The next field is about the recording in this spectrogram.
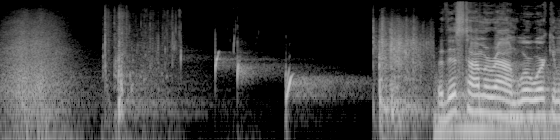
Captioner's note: splashing and dripping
